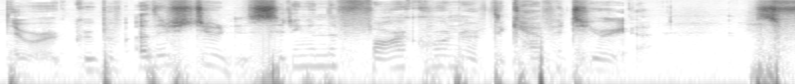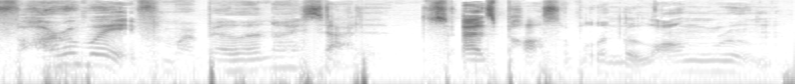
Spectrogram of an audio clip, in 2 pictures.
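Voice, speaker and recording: Woman reading fanfic out loud, kinda whispery, snarky and critical about it. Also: mid-range voice, lively intonation, fairly quick, few pauses, rough recording. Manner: sarcastic, critical asides. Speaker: fan fiction reader and commentator. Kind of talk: dramatic reading with mocking commentary.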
